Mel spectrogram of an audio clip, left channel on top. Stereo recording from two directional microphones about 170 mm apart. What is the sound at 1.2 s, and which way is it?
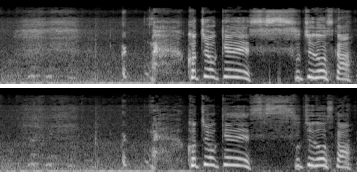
Speech, 10° right (ahead or behind).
